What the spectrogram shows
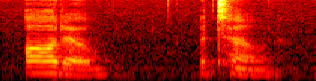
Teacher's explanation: Even though in atone it comes between two vowel sounds, the first rule overrides it. Because it is beginning the stressed syllable, it is pronounced T as a real T.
